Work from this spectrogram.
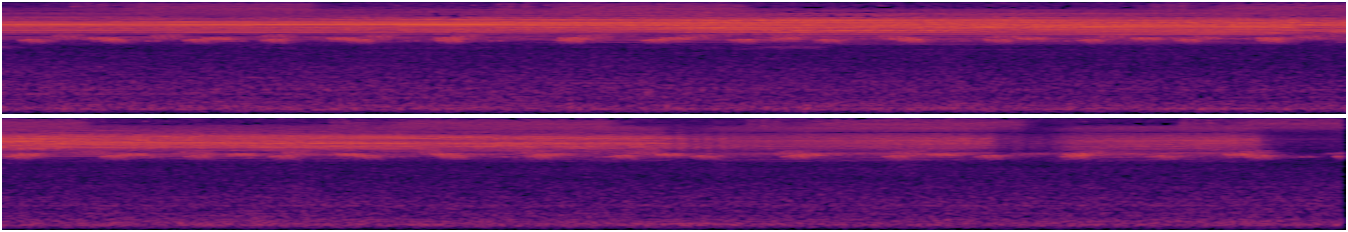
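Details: Crickets and cicadas in a city backyard on a hot, humid summer night fill the air with a steady high hiss and a regular pulsing chirp, with faint distant traffic behind.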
